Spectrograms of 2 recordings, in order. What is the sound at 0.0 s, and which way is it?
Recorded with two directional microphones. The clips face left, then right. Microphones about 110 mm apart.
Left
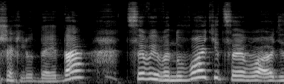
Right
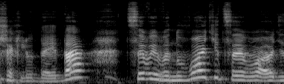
Speech, 20° left (ahead or behind).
